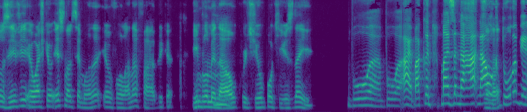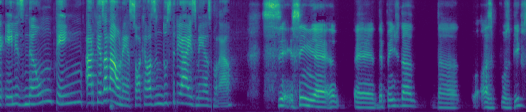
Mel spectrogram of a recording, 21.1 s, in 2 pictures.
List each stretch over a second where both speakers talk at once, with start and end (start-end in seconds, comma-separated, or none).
none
